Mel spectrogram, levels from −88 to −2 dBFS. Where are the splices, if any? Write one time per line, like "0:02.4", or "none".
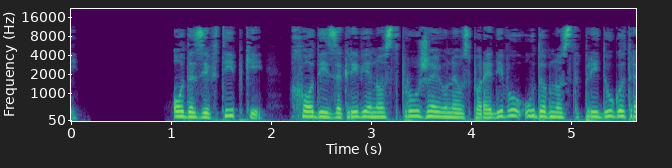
none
